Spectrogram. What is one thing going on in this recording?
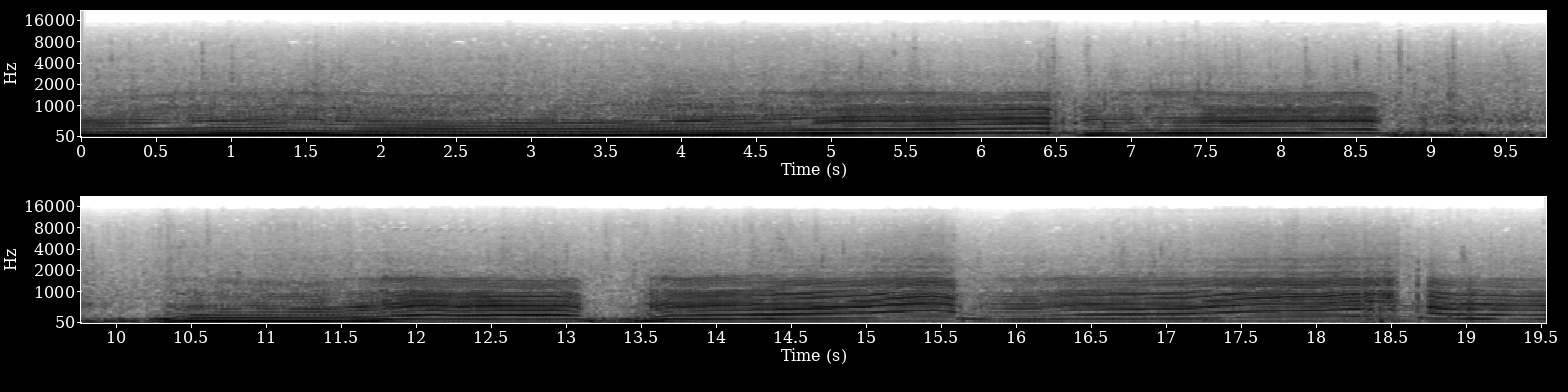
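Gravel crunches and sprays under a car's tyres.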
